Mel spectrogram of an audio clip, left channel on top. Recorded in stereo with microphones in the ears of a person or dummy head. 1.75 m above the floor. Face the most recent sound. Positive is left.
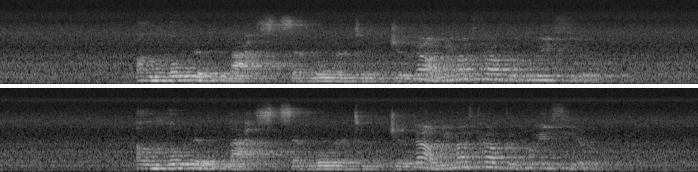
turn(degrees=-70)  # may be behind; listen again after turning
